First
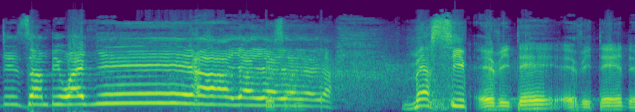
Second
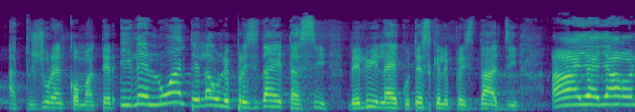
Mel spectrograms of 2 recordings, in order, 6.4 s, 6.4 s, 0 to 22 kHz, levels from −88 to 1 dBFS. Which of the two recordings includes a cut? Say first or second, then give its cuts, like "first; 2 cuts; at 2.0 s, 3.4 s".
first; 1 cut; at 4.7 s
